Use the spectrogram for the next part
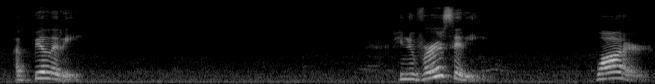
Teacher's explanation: the tongue reaches the roof of the mouth quickly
